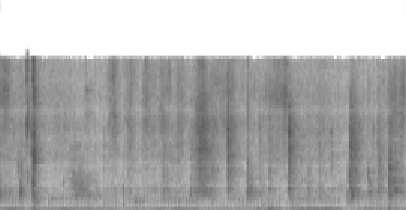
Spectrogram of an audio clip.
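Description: A kitten purrs softly and steadily for about four seconds, a low continuous rumble with gentle rhythmic pulses and no talking over it.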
